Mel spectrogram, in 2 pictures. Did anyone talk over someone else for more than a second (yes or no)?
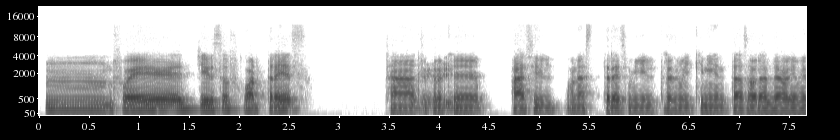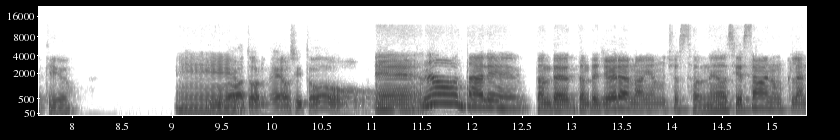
no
